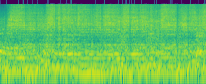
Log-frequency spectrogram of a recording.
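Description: Live rock band playing loudly: electric guitars, bass guitar and a full drum kit.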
